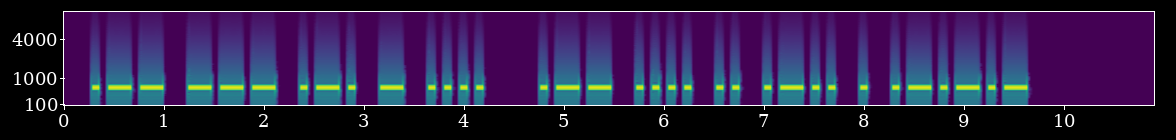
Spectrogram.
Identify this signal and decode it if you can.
Morse code, heard as a keyed tone, about 15 wpm, 700 Hz. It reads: WORTH WHILE.
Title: Sentences from Top 1000 Words - Review Part 1 - 15wpm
